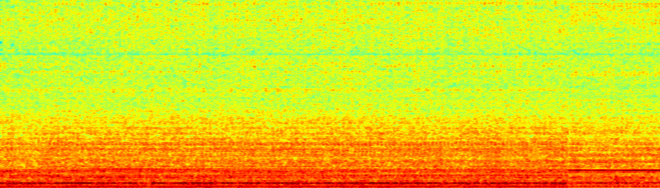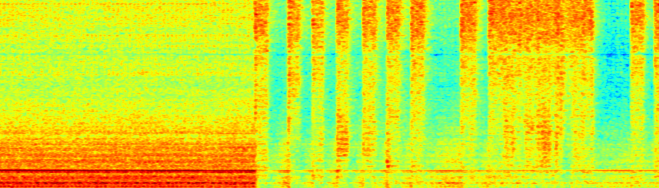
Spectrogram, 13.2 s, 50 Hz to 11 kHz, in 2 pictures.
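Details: 1999 Club Car DS gas golf cart after a carb clean, fuel pump replacement and draining cloudy contaminated fuel for fresh gas: the single-cylinder engine runs at a steady, even beat for several seconds without stumbling. Fuel delivery is sorted.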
